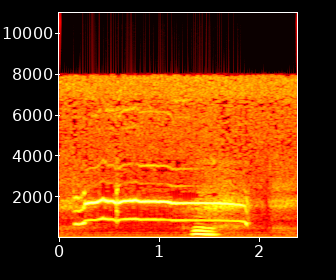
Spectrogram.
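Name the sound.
rooster crowing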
